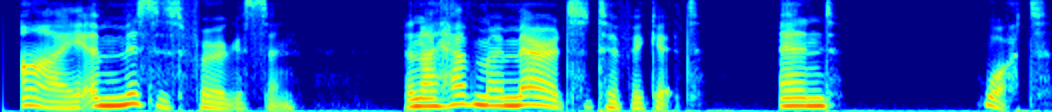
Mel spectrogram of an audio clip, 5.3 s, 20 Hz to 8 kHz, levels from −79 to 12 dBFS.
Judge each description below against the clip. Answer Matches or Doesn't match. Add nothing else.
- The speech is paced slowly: Matches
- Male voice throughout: Doesn't match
